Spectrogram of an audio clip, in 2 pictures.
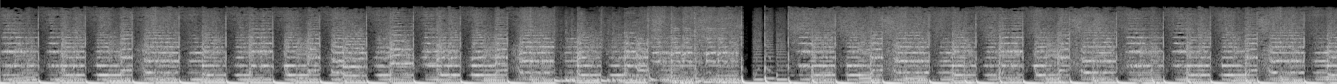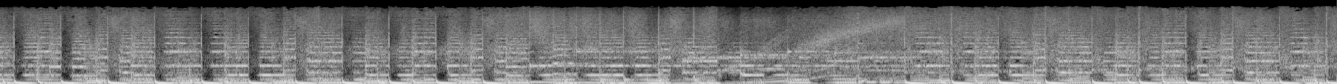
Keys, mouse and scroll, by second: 1.3-1.8 scroll up 1, 3.6 click, 5.5 click, 6.8 click, 7.6 click, 7.9-9.3 scroll down 14, 9.3 scroll, 10.3 click, 11.3 click, 12.7 click, 14.3 click, 15.1 click, 15.5-16.3 scroll, 18.9 click, 19.4-19.8 scroll, 20.0-20.5 scroll, 21.1 click, 22.2-22.7 scroll, 22.7 Escape, 23.9-24.9 typing, 25.9 Return.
